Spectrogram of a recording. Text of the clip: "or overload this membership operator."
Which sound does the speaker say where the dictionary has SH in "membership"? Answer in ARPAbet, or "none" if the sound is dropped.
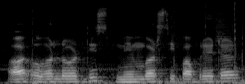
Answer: S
